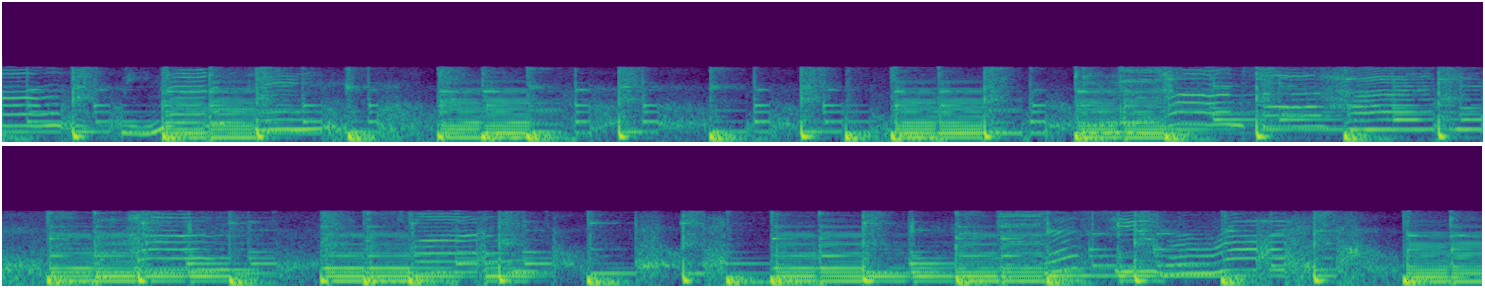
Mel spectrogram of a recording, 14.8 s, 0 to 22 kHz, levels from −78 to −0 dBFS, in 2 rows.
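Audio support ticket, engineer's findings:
Sound chopped by the voice detector, 0.3–0.6, 1.6–2.18, 2.8–4.44, 5.1–5.36, 7.16–7.62, 9.78–11.02, 13.68–14.4 s: choppy gating. Likely sender VAD toggling repeatedly and inserting comfort noise.

Sound dropped by the voice detector, 8.78–9.0 s: about 0.2 s of sound gone, comfort noise in its place. Likely sender VAD misclassifying quiet sound as background and halting transmission until retrigger.

Audio band-limited to about 4 kHz, consistent with G.711 A-law at 64 kbps.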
